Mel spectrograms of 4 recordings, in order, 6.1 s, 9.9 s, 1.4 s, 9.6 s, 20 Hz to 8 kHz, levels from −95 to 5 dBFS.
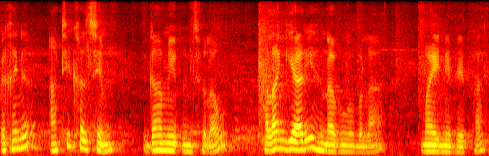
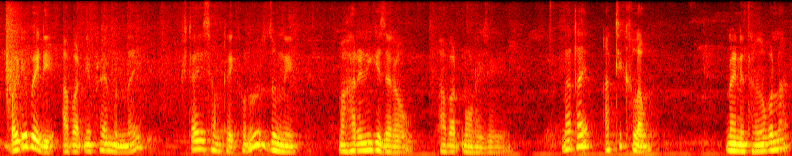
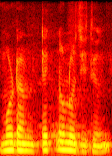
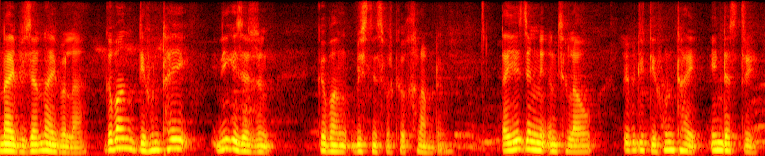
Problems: constant background noise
